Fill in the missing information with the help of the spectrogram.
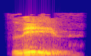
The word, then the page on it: LEAVE: American English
